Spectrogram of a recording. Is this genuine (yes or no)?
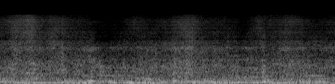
no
